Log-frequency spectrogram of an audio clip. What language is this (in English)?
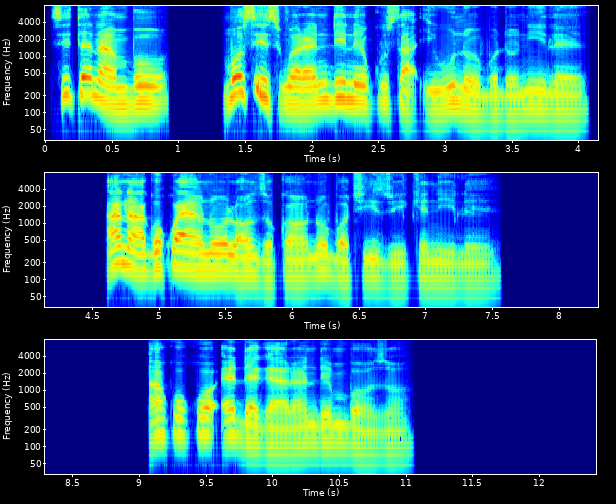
Igbo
